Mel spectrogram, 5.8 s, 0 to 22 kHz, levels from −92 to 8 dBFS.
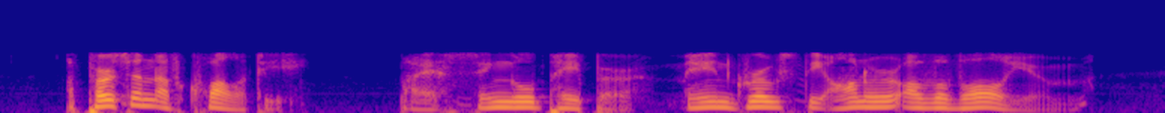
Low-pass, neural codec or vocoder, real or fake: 3.6 kHz; none; real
